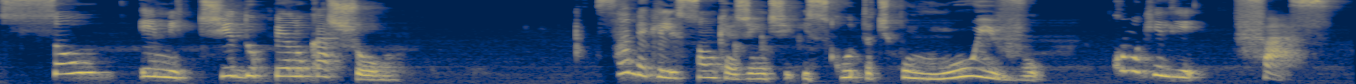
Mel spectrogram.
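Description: A woman's voice: on the high side, darkish tone, a little hiss or hum. A woman teacher giving an adult literacy lesson, speaking patiently and stretching out each vowel sound.

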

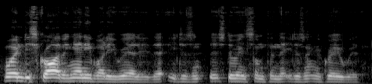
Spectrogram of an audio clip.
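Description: A man's voice: medium pitch, steady tone, fast talker, a little mellow. A man hosting a casual vlog, talking in a mocking, sardonic way. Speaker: YouTube host.

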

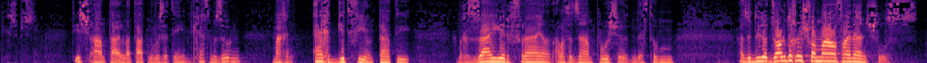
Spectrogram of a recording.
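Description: Husky animated man giving a talk. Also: mid-range voice, moderate pace. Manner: animated, acts out children and parents' voices. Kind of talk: Yiddish lecture to students.

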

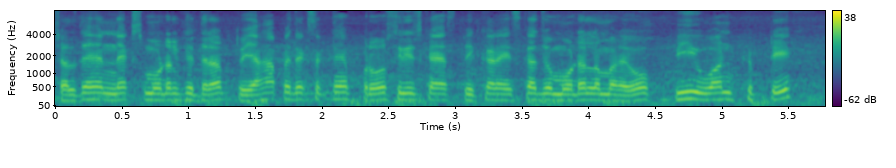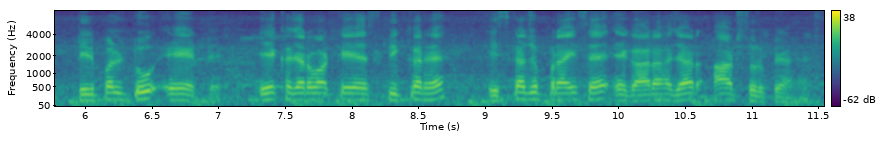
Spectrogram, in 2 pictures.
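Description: Man, a bit high-pitched, steady repetitive vlogger delivery, noisy hall, phone recording. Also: fairly quick. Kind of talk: walkthrough vlog listing prices. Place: busy indoor trade expo hall.

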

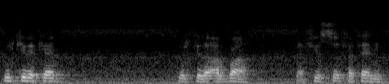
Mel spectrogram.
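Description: A man with an Egyptian accent gives a tajweed lesson at a quick clip in a very dark, mellow voice. He keeps prompting his listeners with questions and repeats the key terms. The recording is muffled and lo-fi, with a faint hiss behind him. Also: mid-range voice, steady tone. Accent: Egyptian Arabic. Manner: explains in a questioning, repeating style. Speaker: Quran recitation teacher. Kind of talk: online tajweed lecture.

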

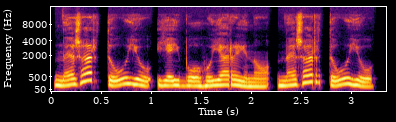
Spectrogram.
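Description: Woman voicing a young cossack, earnest gentle sorrowful, low mellow voice, dry close sound. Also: sing-song, a little slow, no echo.

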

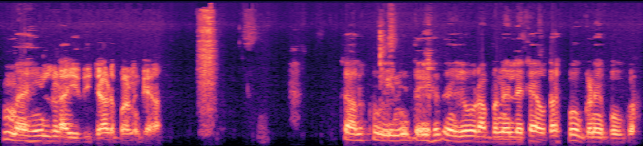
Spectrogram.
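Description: A man from Punjab playing an ailing, bedridden elder brother who speaks softly, resigned and eager to keep the peace. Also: medium pitch, normal speed, vocal fry, slightly rough, no echo. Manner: soft, resigned, peace-making. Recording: tinny, phone-like sound.

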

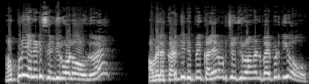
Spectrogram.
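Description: A woman's voice: high-pitched, expressive, racing. Woman voicing a furious scolding husband. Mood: contemptuous. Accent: Tirunelveli Tamil. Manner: scolding, insulting, heated. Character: angry loyal husband defending his brother. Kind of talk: cartoon dialogue acting.

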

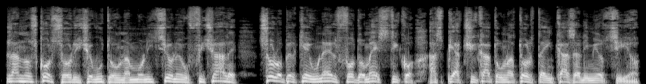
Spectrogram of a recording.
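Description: A man's voice: sits low, sing-song, brisk, husky, dry recording, studio quality, full character voice. A man voicing an indignant teenage boy wizard who speaks bluntly and defiantly.

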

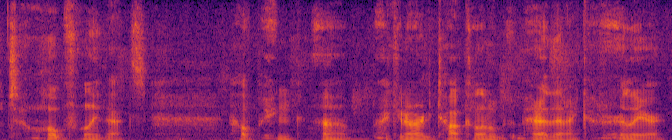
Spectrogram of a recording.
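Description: A man in his twenties with a hoarse, lost voice that breaks into whisper, chatting casually to a vlog camera in a small bedroom. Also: low-pitched, steady tone, quick pace, fairly bright tone, a little hiss or hum. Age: 20s. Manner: weak on-and-off voice dropping to whisper. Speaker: vlogger.

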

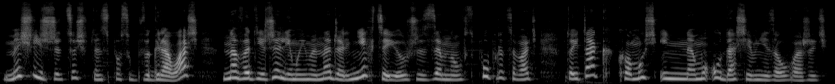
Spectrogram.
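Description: A woman's voice: a little high, animated, normal speed, hardly any pauses, natural voice. A woman reading a haughty scheming teen diva. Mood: cold. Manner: haughty, scornful. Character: scheming vain teen pop singer girl. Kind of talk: reading visual novel dialogue aloud.

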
